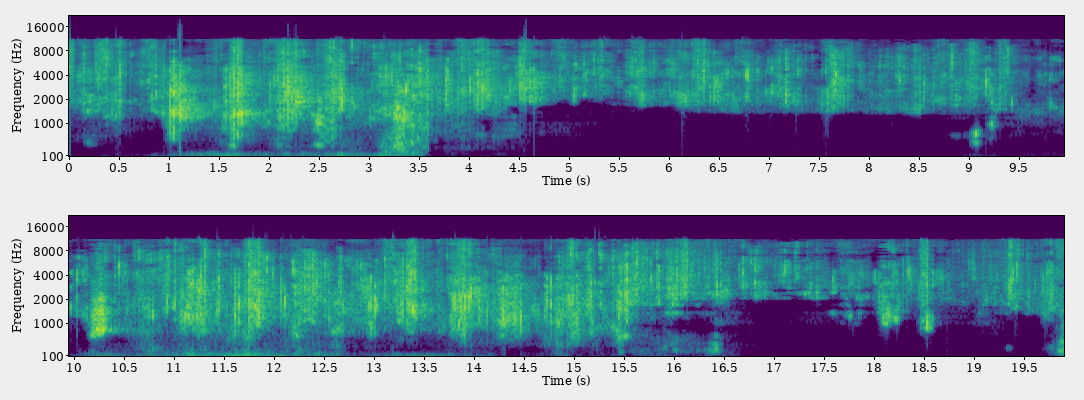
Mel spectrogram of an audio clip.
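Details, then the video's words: Puppy smacking its lips over a meal, recorded close: irregular rapid wet smacks and crunchy clicks, roughly a hundred bursts a minute, with brief dull knocks at the start and in the middle. "Immerse yourself in the sound of a cute puppy smacking its lips"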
